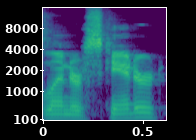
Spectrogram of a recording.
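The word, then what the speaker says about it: Lynyrd Skynyrd: Leonard Skinner, pronounced Leonard Skinner.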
